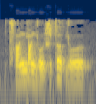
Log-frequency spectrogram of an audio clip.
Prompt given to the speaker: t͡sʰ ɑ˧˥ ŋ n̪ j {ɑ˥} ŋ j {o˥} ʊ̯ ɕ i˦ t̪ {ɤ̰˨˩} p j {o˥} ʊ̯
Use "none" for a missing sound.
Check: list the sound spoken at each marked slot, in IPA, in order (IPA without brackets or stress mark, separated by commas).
ɑ˥˩, o̰˨˩, ɤ˥˩, o˥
